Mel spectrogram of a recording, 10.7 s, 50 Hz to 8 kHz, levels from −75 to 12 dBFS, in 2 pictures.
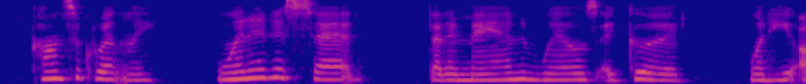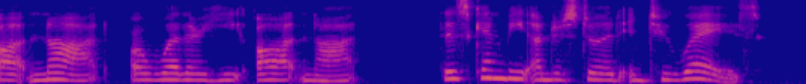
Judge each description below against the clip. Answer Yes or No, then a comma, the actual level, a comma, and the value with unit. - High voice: Yes, high, 220 Hz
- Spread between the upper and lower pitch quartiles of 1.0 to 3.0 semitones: Yes, narrow, 2.6 semitones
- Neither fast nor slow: Yes, average, 150 wpm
